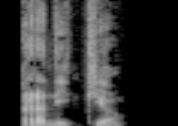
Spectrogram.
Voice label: "radicchio", Italian Pronunciations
